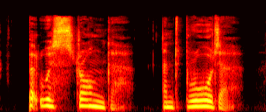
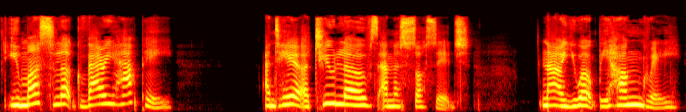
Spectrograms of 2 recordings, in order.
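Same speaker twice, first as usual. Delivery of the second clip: bossy cheer; 4 semitones higher, 6 dB louder than usual. Acted. Robber girl cheers Gerda.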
